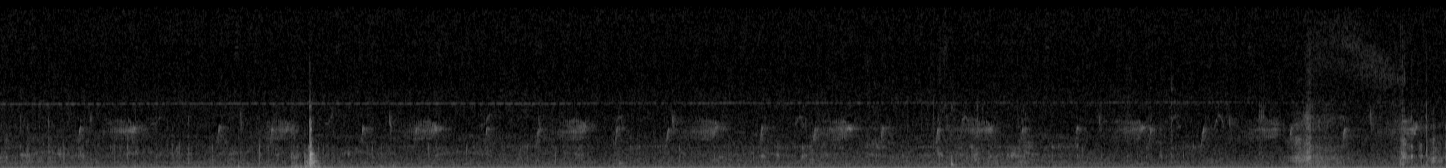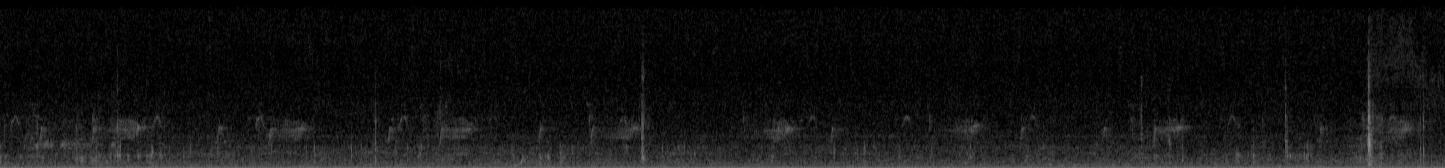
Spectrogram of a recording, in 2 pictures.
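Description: A bird calling with short high chirps repeated a little more than once a second, over a steady background hiss. A few sharp knocks stand out, the loudest about three seconds in.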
